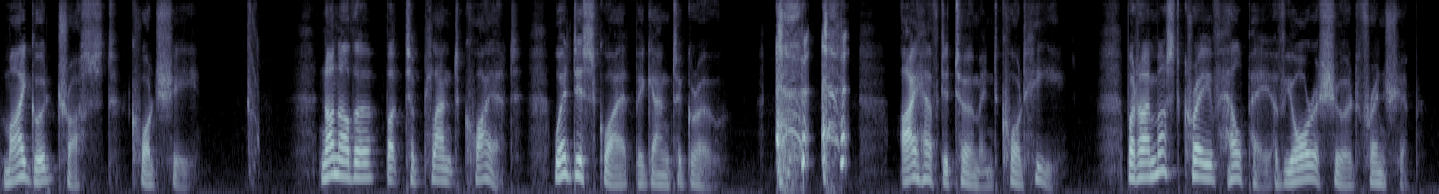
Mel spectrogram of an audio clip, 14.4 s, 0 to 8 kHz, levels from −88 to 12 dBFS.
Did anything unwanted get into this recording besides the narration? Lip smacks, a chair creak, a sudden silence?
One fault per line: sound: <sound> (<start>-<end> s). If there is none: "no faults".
sound: chirp (2.5-2.6 s)
sound: cough (7.7-8.5 s)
